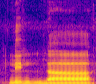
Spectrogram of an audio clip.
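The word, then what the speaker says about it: لِلَّهِ: কি আছে দেখেন আলহামদুলিল্লাহি লিল্লাহ এখানে লা উচ্চারণ হবে এর কারণ হচ্ছে আল্লাহ শব্দের লামের পূর্বে জের আছে জের থাকলে লা উচ্চারণ হবে কিন্তু যদি জবর বা পেশ থাকে তাহলে ল উচ্চারণ করতে হবে লিল্লাহি রব্বিল আলামিন এখানে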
